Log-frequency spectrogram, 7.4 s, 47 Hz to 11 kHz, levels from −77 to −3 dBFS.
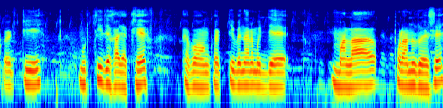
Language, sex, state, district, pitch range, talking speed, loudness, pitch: Bengali, male, Assam, Hailakandi, 145-160 Hz, 90 wpm, -18 LUFS, 150 Hz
